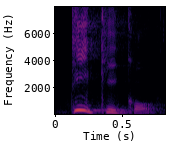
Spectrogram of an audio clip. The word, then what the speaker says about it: Tíquico: a mí se refiere os hará saber Tíquico, con acento en la I primera, donde dice, hermanos, que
